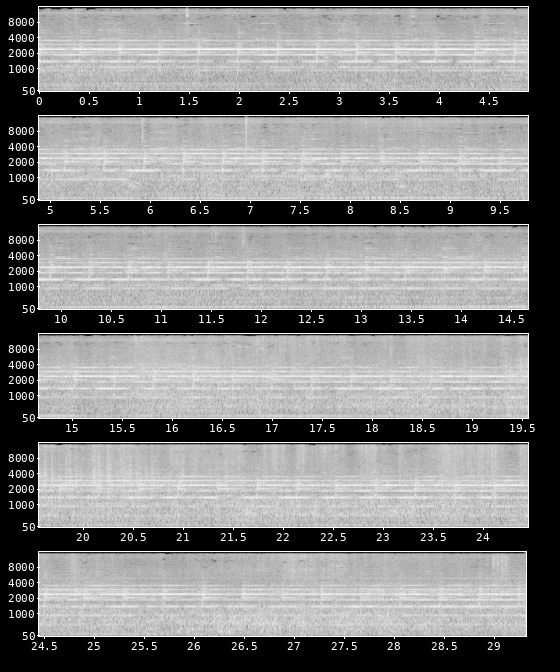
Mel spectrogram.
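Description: Metra commuter train of bilevel gallery cars rolling past close by, picking up speed. A steady high whine and a low rumble run throughout, and the clatter of wheels over rail joints grows louder in the second half.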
